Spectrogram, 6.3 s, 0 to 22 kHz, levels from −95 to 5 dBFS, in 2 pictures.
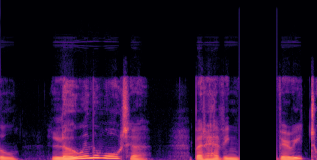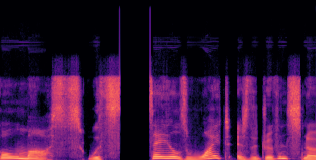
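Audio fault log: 2.39 to 2.77 s and 4.37 to 4.67 s, Bluetooth stall: the speech drops to full silence twice, for about 0.38 s and then about 0.31 s, and then resumes. The likely cause is radio interference delaying packets long enough for the headphones' receive buffer to empty, so playback halts until the retransmitted audio arrives.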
